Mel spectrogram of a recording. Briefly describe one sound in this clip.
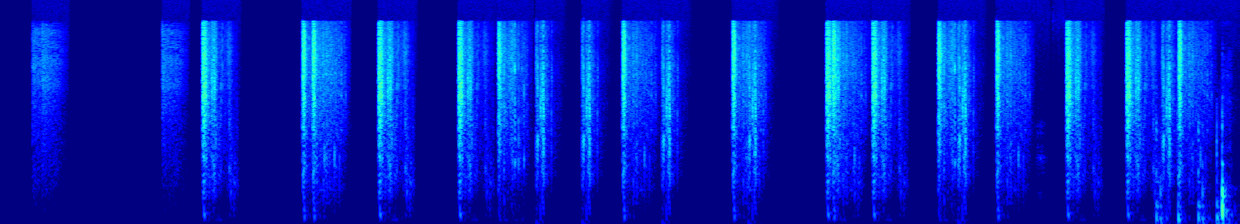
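Footsteps crunch on grass and sand at an even walking pace.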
